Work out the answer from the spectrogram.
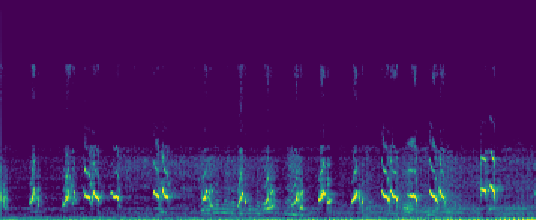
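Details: Oriental magpie-robin song meant to rouse mute or lazy birds: sharp whistled notes and trills repeated through the clip over a fairly strong background hum and noise.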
